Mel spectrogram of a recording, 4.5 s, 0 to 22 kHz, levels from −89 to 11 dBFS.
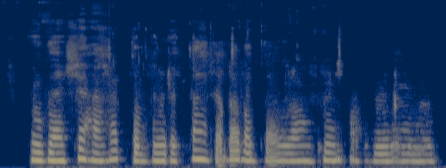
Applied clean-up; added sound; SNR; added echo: neural mask model Resemble Enhance denoiser.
